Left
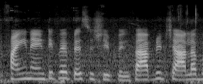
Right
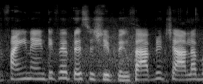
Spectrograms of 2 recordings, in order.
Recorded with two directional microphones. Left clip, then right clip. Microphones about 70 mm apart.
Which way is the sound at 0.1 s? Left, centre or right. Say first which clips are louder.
Right 1 dB; right.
